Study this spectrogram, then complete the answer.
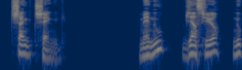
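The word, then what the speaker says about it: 长城: Et les Chinois dans leur pays d'origine appellent la grande muraille à leur manière Chang Cheng.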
